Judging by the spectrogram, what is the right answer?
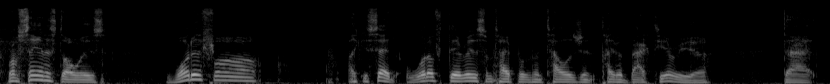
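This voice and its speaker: A man's voice: mid-range voice, lively intonation, normal speed, warm tone. Rambling, cursing podcast host man. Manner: rambling, speculative, swears freely. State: coughing from smoking. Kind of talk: casual chat.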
